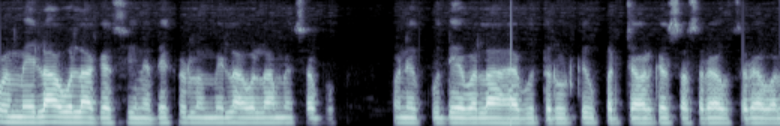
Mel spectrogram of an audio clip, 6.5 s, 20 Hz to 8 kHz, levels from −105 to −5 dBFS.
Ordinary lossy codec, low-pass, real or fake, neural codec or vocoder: none; none; real; none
